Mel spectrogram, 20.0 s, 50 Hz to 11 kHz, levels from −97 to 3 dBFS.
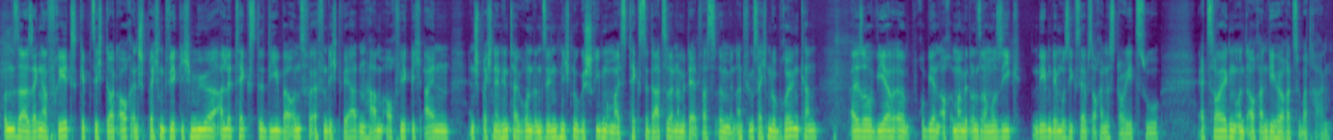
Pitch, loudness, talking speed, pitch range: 105 Hz, -20 LUFS, 200 wpm, 100-110 Hz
